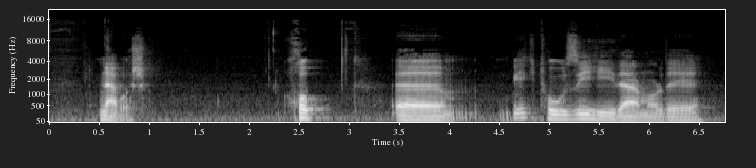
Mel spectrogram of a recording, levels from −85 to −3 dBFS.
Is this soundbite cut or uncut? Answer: cut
